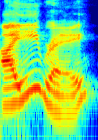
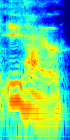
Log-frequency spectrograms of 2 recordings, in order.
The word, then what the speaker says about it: Ehire: I don't all right here we go yeah I Ray uhuh I Ray I Ray adrianza adrianza a adrianza yeah so it looks like ehire it's a every dayers say it with me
